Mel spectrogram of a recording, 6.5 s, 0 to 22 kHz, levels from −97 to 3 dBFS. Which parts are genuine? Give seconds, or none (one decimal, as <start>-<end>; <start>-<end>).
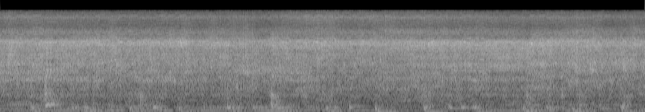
none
